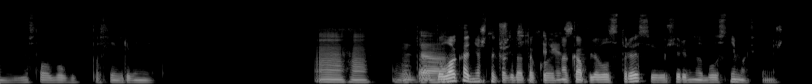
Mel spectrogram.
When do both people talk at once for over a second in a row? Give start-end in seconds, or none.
3.9-5.9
